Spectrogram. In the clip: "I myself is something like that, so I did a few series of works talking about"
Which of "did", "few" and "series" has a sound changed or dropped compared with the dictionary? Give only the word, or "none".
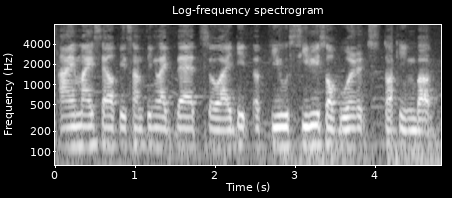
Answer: series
